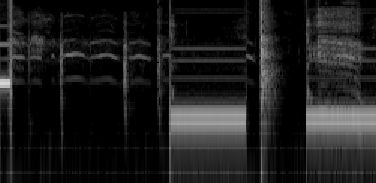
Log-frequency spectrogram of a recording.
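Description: A telephone busy tone after a call is hung up, loud steady beeps in two long pulses, preceded by brief clicks and electronic chirps on the line.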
